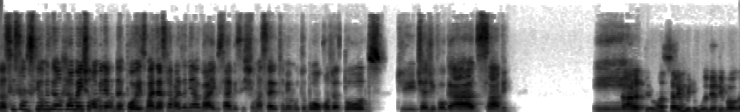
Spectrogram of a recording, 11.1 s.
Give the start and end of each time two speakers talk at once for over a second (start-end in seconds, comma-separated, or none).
none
